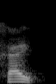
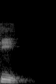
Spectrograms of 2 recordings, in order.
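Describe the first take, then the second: First: The vowel sounds like 'eye' after the h. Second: The vowel sounds like 'ee' after the h. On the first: The speaker calls it wrong. "no es jai" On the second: The speaker calls it right. "es hi"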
